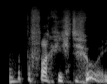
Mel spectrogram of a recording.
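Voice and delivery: high, incredulous, with a laugh breaking in; baffled juror. Retold or imitated. Juror stares at a showy lawyer, disbelieving. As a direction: imitate a juror who can't believe it. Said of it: "the jurors are looking at him like".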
